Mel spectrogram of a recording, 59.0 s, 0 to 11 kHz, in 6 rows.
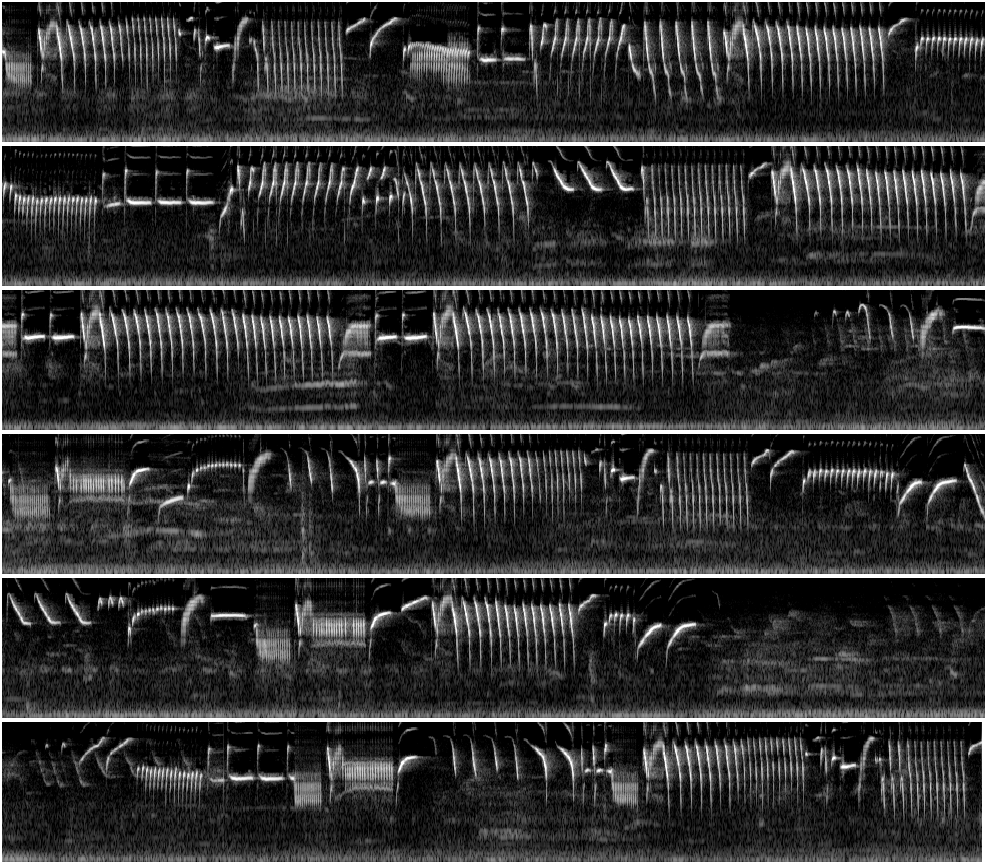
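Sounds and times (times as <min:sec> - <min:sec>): canary singing trilled phrases: 0:00.0 - 0:46.5, 0:48.8 - 0:58.9.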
